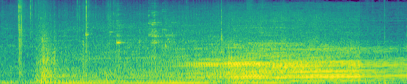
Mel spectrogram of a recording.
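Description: Motor scooter engine pulling away: a few light clicks and a low running hum at first, then the engine note rises steadily as it accelerates, easing off just before the end.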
